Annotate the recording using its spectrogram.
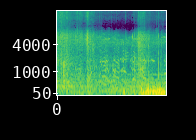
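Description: Footsteps through dry weeds and brush, with a heavy low thump near the end.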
